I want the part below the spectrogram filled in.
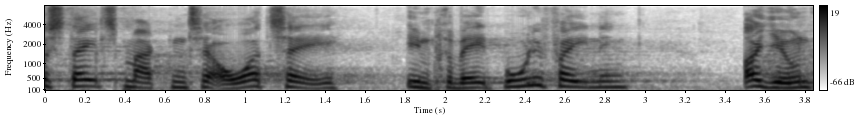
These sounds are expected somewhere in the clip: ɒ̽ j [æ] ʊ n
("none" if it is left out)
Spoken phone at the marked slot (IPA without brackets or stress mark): e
